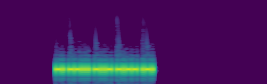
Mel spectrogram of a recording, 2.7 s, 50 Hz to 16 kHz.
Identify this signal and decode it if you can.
Morse code, heard as a keyed tone, about 72 wpm, 700 Hz. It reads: N7XYR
